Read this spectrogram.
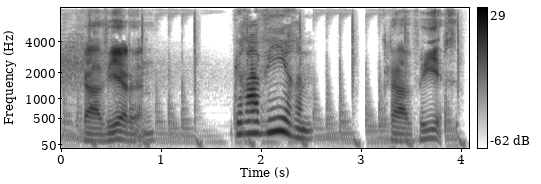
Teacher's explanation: It's when a vowel is going into an R syllable, where the R becomes like kind of silent.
